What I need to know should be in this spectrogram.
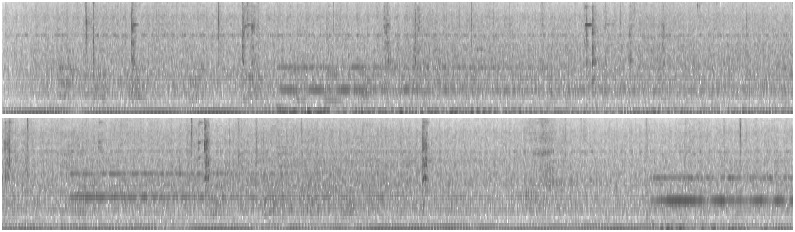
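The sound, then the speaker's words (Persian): Cars driving along a road at night, a steady, loud low rumble of engines and tyres that continues without clear breaks. “ماشینا توی جاده حرکت میکنن”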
